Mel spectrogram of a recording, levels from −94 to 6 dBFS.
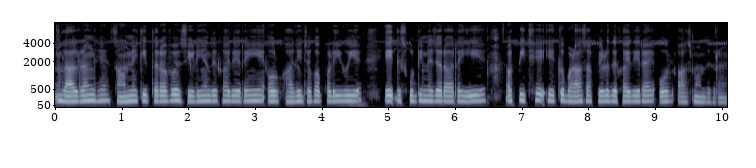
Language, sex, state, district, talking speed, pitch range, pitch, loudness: Hindi, female, Uttar Pradesh, Etah, 220 wpm, 145-155 Hz, 150 Hz, -34 LUFS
